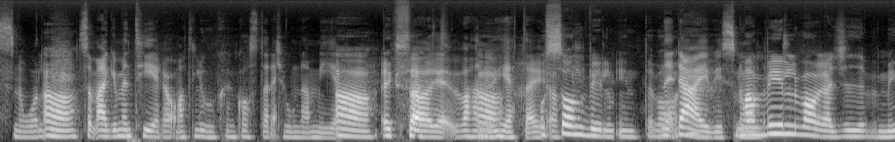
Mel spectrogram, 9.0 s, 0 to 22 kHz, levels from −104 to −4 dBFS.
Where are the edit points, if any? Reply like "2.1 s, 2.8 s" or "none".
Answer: 1.8 s, 2.8 s, 6.1 s, 6.8 s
